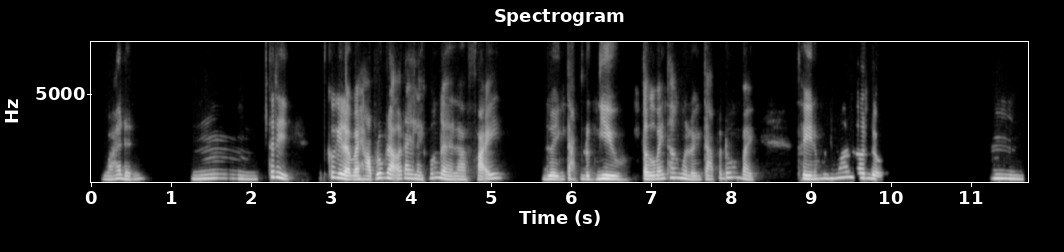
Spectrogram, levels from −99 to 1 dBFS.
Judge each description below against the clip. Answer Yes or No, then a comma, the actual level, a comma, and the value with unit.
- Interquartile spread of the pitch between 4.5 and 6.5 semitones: No, average, 3.8 semitones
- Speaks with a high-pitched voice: Yes, high, 215 Hz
